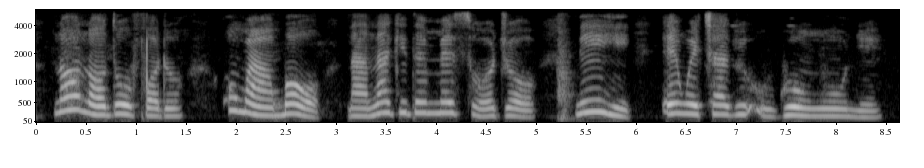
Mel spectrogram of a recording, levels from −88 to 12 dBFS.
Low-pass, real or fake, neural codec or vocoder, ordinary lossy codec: 5.4 kHz; real; none; Opus, 64 kbps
